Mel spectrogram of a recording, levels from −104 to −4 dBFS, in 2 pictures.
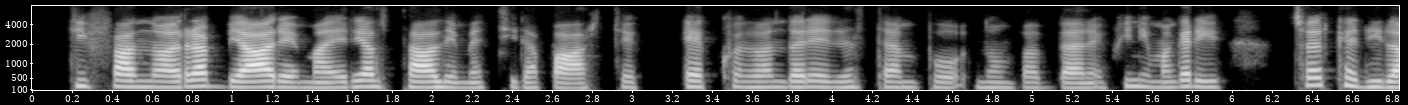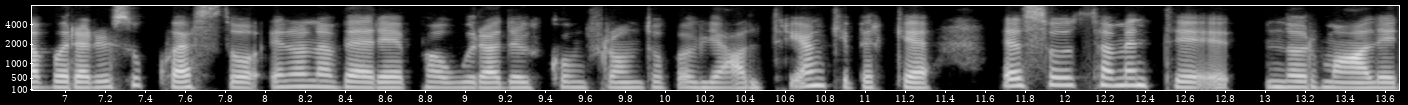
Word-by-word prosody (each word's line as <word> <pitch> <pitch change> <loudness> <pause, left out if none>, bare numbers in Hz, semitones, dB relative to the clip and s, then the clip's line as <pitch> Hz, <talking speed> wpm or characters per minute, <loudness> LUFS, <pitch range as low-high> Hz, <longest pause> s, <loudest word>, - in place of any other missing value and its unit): ti 235 - -3
fanno 205 -1 +4
arrabbiare, 200 -1 +8
ma 180 -1 +1
in 185 - -2
realtà 210 -2 +4
le 190 -1 -2
metti 180 +2 -8
da 180 -1 -5
parte, 175 +2 +1 0.2
e 205 -1 0
con 205 -2 -8
l'andare 195 +1 -1
del 190 +1 -6
tempo 185 -2 -5
non 185 -1 -9
va 180 0 -7
bene. 170 0 -2
Quindi, 220 +3 -6
magari 200 +1 -1 0.3
cerca 260 -1 +1
di 200 -2 -3
lavorare 190 0 +2
su 260 - -1
questo 190 -1 -2
e 200 - -5
non 215 +1 -3
avere 185 -3 0
paura 180 -1 -3
del 180 -1 -5
confronto 185 -1 -7
con 180 - -7
gli 180 0 -6
altri, 180 -1 -5
anche 245 +1 -2
perché 185 -1 -2 0.3
è - - +1
assolutamente 255 -5 -1
normale 185 -3 0
190 Hz, 170 wpm, -24 LUFS, 185-205 Hz, 0.3 s, arrabbiare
